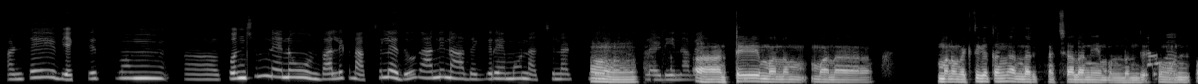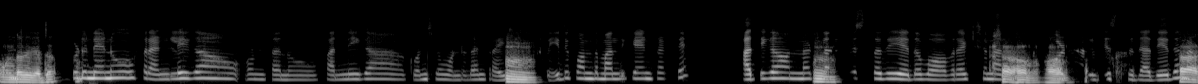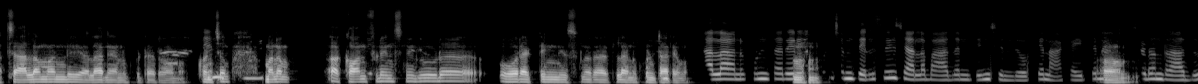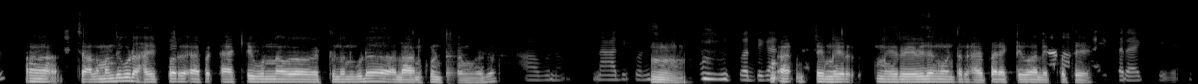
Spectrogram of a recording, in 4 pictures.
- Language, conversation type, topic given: Telugu, podcast, మొదటిసారి పరిచయమైనప్పుడు నమ్మకం ఎలా ఏర్పడుతుంది?
- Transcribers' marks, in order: static; other background noise; in English: "ఫ్రెండ్లీగా"; in English: "ఫన్నీగా"; tapping; in English: "ట్రై"; in English: "ఓవర్ యాక్షన్"; distorted speech; in English: "కాన్ఫిడెన్స్‌ని"; unintelligible speech; in English: "ఓవర్ యాక్టింగ్"; in English: "హైపర్ యాప్ యాక్టివ్‌గున్న"; chuckle; in English: "హైపర్"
